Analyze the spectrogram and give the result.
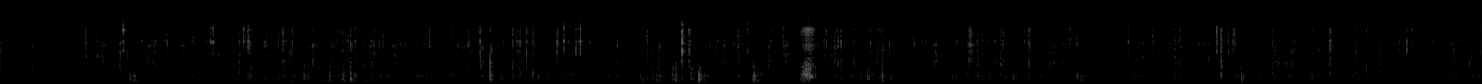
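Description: A utility knife blade scrapes and shaves the surface of a solid, dry soap bar, pink inside with a black outer layer, held in the hand. Quiet, bright, crinkly scraping runs in dense rapid strokes with sharp crisp snaps, each dying away at once, over a faint steady hum.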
